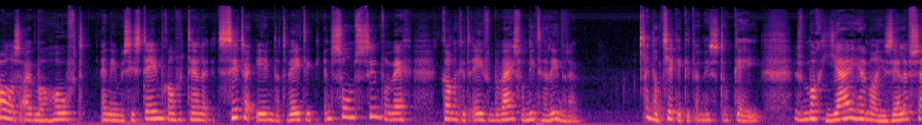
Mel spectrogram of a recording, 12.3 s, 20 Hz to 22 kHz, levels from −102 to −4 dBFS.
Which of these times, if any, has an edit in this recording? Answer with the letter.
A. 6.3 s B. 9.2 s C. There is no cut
B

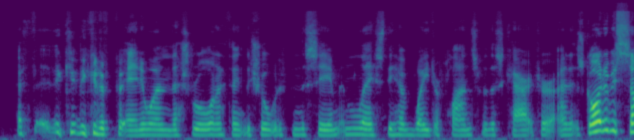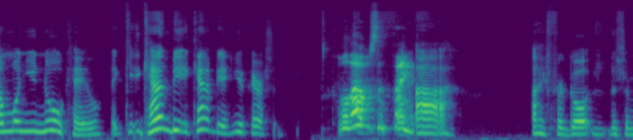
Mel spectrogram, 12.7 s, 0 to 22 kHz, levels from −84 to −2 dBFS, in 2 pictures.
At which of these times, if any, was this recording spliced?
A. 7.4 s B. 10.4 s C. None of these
B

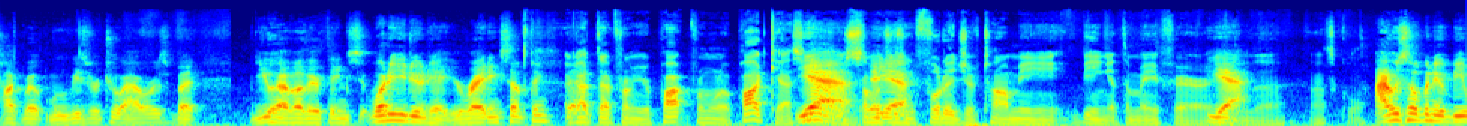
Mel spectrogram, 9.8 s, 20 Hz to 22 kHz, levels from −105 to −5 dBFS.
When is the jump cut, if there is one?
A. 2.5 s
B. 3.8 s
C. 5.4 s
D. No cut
B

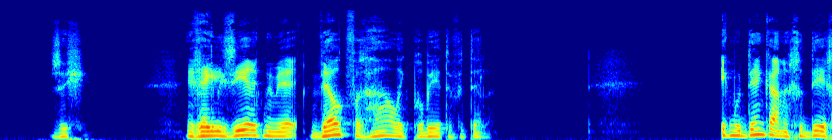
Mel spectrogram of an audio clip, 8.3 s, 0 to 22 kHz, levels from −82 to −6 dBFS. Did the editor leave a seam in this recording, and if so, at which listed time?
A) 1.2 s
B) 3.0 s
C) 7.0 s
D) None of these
B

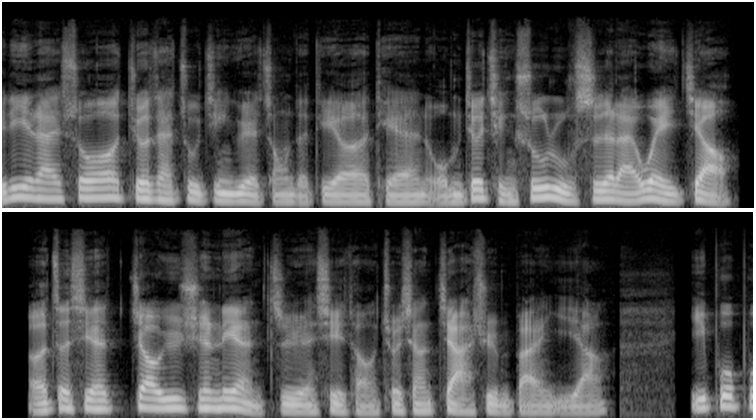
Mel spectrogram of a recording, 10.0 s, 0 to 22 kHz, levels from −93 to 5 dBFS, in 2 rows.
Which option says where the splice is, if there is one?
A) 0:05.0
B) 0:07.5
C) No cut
A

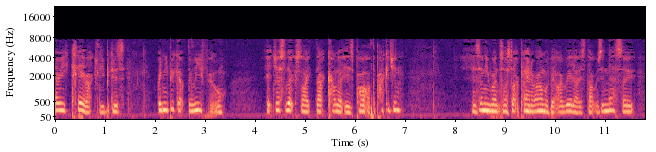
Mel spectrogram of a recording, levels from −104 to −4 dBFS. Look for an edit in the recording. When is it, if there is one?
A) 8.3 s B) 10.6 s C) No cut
B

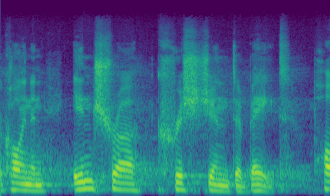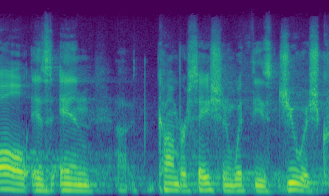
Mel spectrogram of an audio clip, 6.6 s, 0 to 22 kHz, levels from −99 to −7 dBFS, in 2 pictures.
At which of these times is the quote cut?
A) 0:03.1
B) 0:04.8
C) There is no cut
A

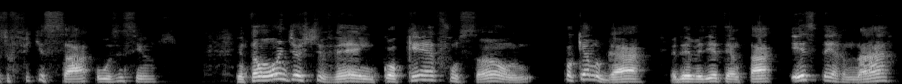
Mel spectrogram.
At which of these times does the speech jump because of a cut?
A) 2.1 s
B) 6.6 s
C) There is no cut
B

